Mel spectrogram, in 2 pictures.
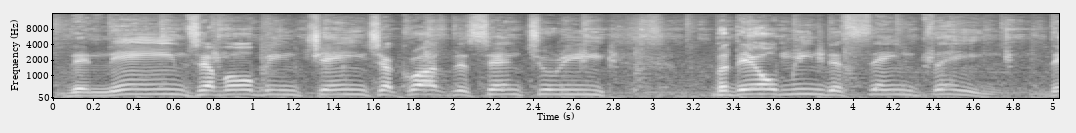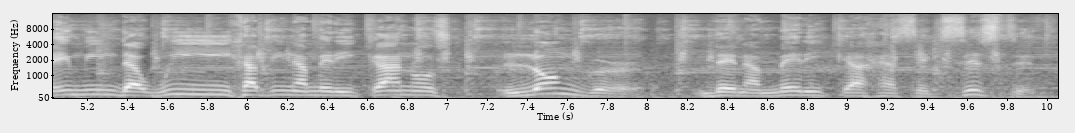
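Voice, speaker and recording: Documentary voice-over, man, earnest, gravelly texture, music bed underneath. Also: high voice, normal speed. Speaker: documentary narrator. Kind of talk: scripted narration. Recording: narration over loud music.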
